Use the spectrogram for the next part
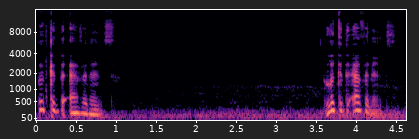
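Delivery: spent, barely pushing the words out; soft, exhausted murmur after the anger; quiet, drained. Real, not acted. Drained after rant, quiet recounting.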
